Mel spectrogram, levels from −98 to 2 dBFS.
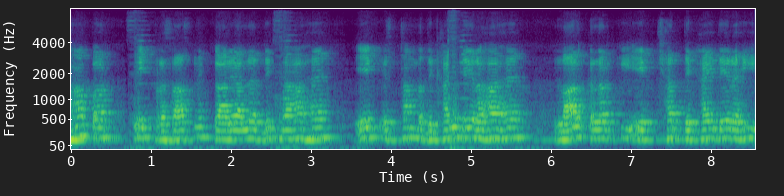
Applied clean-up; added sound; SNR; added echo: neural separator model SepFormer DNS4.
